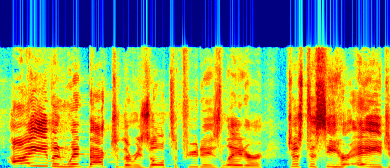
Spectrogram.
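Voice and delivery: ordinary talk, nothing marked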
